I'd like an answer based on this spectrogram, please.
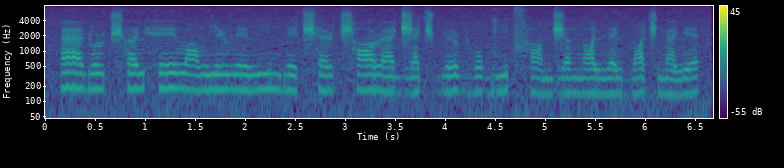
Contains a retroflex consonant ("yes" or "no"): yes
